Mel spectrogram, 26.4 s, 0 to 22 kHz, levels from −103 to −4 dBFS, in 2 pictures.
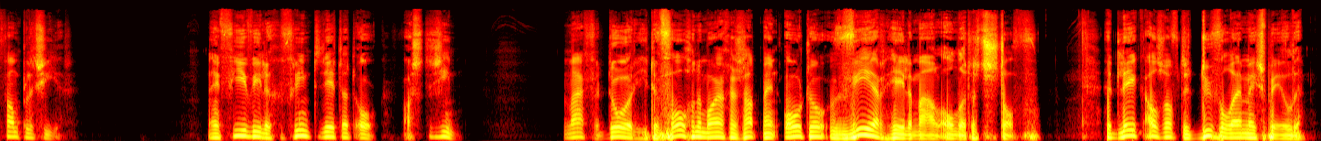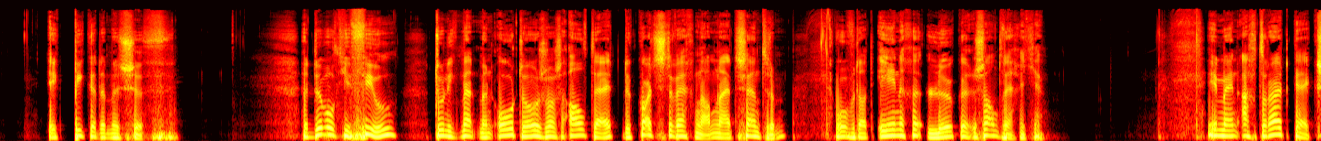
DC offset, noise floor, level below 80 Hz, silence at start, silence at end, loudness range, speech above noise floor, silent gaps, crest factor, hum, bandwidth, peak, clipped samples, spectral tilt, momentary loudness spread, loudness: under 0.1%; under -90 dBFS; -52 dBFS; 0.05 s; 0 s; 7 LU; over 67 dB; none; 20 dB; none; 17 kHz; -4 dBFS; under 0.1%; -5 dB/octave; 11 LU; -24 LUFS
